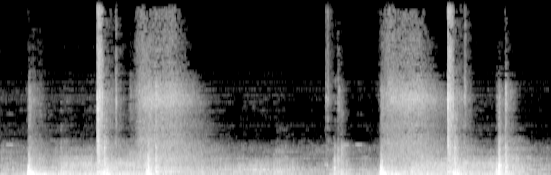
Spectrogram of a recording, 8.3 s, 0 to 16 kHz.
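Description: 115 cm hydraulic guillotine paper cutter running two cutting cycles about five seconds apart. Each cycle is a sharp thump as the clamp and blade come down, then about a second of hiss and a couple of clunks.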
